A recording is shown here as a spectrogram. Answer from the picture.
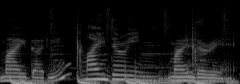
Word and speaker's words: MindaRyn: It's written as "MindaRyn," but how do you pronounce it? It's "Mai-da-rin."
